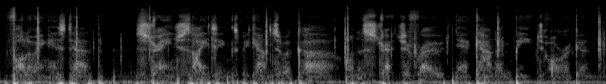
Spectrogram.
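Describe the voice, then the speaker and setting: A soft, breathy whispered ASMR narration of eerie folk legends, delivered slowly and soothingly to help listeners sleep.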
